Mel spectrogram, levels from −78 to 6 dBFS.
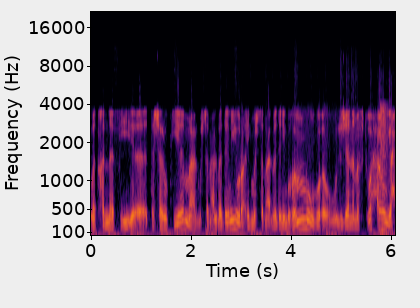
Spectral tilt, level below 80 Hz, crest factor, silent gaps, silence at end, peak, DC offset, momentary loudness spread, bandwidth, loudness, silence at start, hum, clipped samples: -6 dB/octave; -48 dBFS; 14 dB; none; 0 s; -12 dBFS; under 0.1%; 4 LU; 13 kHz; -25 LUFS; 0 s; none; under 0.1%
